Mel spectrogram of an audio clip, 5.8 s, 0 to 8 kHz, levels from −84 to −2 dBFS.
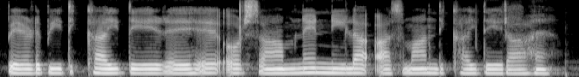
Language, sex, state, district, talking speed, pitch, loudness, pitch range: Hindi, female, Himachal Pradesh, Shimla, 145 wpm, 165 Hz, -14 LUFS, 160-170 Hz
